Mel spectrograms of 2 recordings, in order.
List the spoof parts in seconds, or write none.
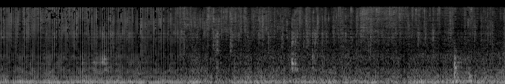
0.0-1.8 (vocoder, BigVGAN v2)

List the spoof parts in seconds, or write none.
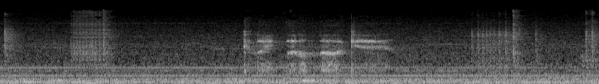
none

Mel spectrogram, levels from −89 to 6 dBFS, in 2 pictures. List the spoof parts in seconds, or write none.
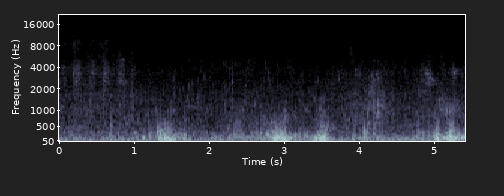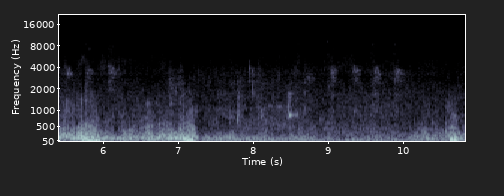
2.4-3.2 (vocoder, BigVGAN v2); 6.1-7.8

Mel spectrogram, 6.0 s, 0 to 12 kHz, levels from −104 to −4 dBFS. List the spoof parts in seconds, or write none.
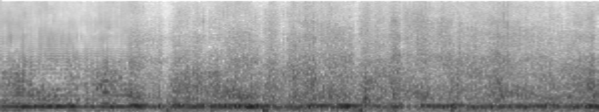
0.0-1.3 (vocoder, BigVGAN v2)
